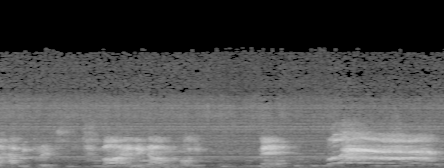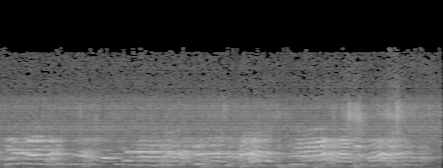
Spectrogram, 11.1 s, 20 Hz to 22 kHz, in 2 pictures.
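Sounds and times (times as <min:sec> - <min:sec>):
cartoon soundtrack music: 0:00.0 - 0:11.0
child crying out: 0:04.1 - 0:06.5.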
